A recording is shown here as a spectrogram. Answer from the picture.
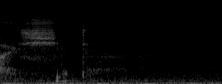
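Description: A man's brief breathy, whisper-like hiss from the mouth, followed by two faint clicks, then only a faint steady low hum.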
